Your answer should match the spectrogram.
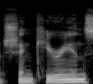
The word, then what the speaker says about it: Schenkerian: Something about Schenkerian studies, am I saying that right? – I believe so.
